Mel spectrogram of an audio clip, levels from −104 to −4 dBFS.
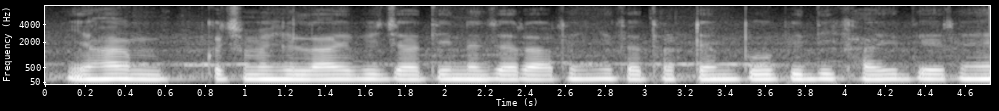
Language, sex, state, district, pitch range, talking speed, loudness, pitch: Hindi, male, Uttar Pradesh, Lalitpur, 130-140 Hz, 190 wpm, -13 LUFS, 135 Hz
